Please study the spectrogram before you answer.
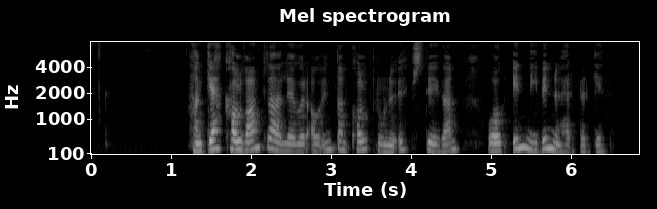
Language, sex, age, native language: Icelandic, female, 60-69, Icelandic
